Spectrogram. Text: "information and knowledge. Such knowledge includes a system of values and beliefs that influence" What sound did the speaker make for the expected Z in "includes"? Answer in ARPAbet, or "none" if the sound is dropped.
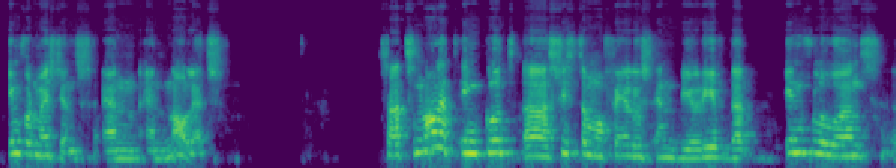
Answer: none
